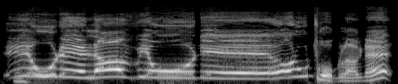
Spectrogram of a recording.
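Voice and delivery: hammed-up British accent, loud and high; mock British accent. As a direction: shout it in a caricatured high British squawk. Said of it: "That's how they talked".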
